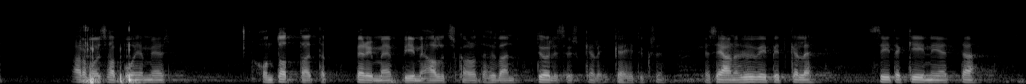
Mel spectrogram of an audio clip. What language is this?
Finnish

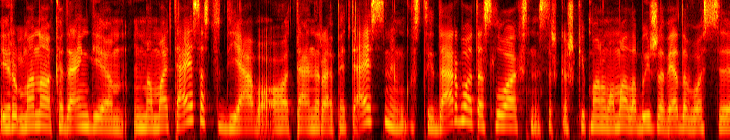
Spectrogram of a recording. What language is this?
Lithuanian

